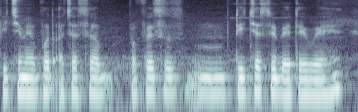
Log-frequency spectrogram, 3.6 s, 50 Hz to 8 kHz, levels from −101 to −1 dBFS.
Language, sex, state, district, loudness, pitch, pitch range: Hindi, male, Arunachal Pradesh, Lower Dibang Valley, -16 LUFS, 120 Hz, 115-120 Hz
